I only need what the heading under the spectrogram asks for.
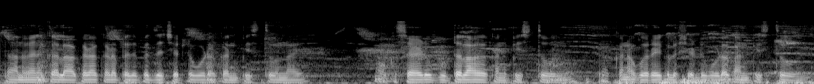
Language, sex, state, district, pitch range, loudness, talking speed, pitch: Telugu, male, Telangana, Mahabubabad, 100-110 Hz, -18 LUFS, 160 wpm, 105 Hz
